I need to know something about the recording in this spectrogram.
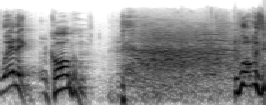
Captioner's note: laughter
